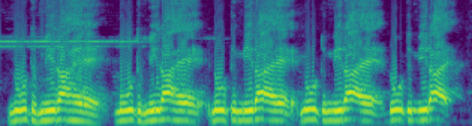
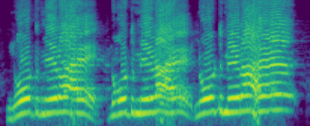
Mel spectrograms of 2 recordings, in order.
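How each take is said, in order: First: Low, measured repetition with falling ends; retold claim as a low litany; quoted claim. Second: High, insistent repeated cry; retold claim in a ringing preaching voice; declaimed claim. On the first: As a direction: intone each claim evenly, pitched down. Note quotes every owner, first take. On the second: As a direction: proclaim each claim high, stretching the last.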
